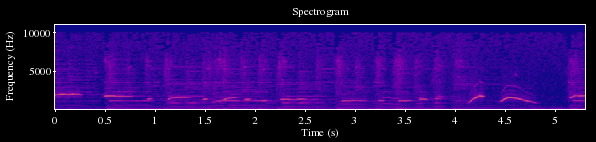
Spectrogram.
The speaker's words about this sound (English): And now, the most famous Irish folk tune, and thank you for sharing these long pauses with public radio.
